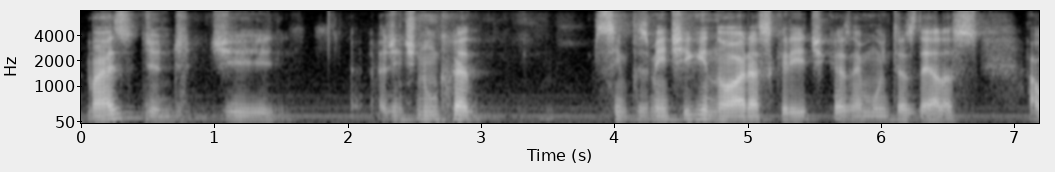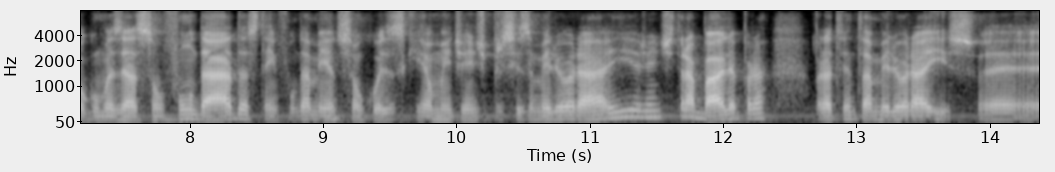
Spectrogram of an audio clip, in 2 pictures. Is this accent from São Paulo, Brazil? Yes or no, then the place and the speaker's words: yes; São José dos Campos, São Paulo, Brazil; also born or lived in Rio de Janeiro / Santa Branca / São Carlos; eu nasci no Rio de Janeiro, saí do Rio com 7 anos. E fui para São José dos Campos, e depois fiquei um tempo em São José dos Campos, depois Santa Branca, depois São Carlos.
